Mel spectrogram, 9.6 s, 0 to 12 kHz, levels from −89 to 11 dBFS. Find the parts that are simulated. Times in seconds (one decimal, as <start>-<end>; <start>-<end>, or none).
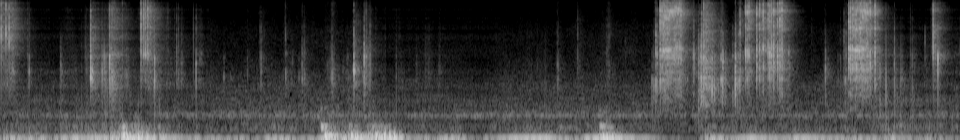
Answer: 0.0-2.1; 3.7-5.0; 8.8-9.6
